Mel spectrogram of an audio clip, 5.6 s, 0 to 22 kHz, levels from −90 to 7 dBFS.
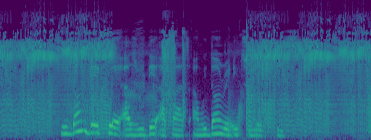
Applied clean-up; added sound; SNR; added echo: none; Fart; 0 dB; none.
